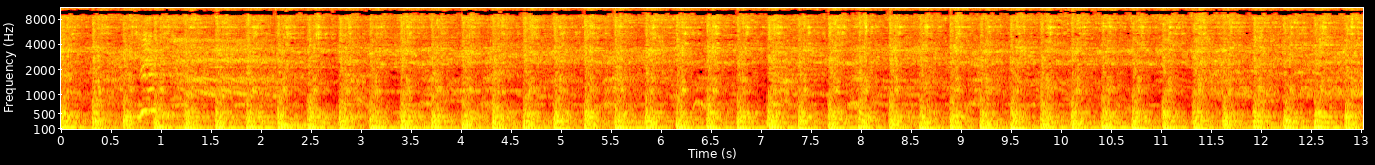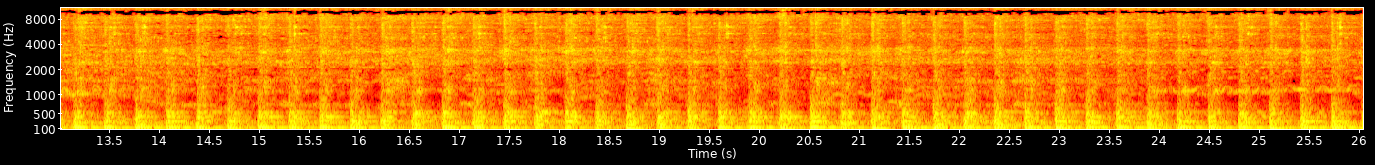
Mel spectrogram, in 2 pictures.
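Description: Powwow drum group singing a Prairie Chicken dance song over a large drum struck in a steady beat, with the jingle of dancers' bells.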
